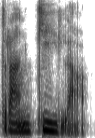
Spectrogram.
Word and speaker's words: tranquila: The QUI in Spanish is pronounced as ki. Like QUE is pronounced as que, QUI is pronounced as ki. Tranquilo, tranquila.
